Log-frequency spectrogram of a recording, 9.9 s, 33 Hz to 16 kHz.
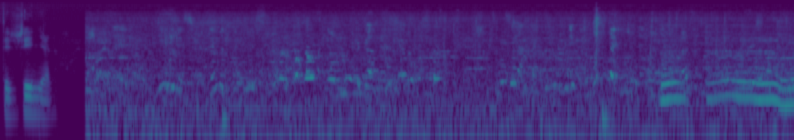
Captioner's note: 僕のヒーローアカデミア Opening 2 + Excessive Fan = Shy Humming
